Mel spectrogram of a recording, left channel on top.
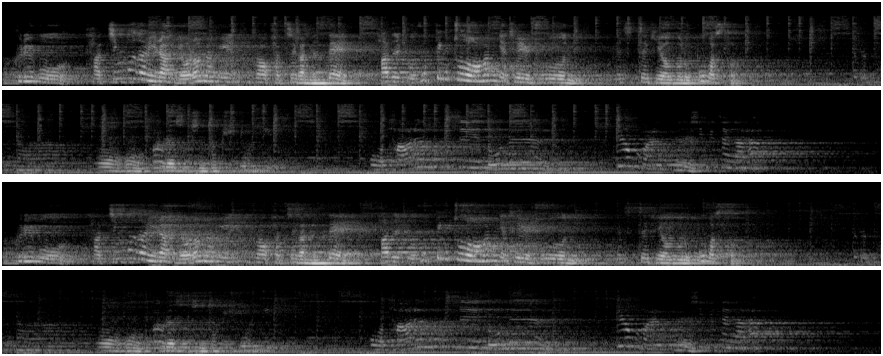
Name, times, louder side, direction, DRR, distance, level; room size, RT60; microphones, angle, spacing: voice 1, 0.0-5.8 6.1-7.5 9.7-11.3 15.5-15.7, left 1 dB, 25° left, 3 dB, 0.8 m, -25 dB
voice 2, 0.9-1.2 8.5-9.5 10.3-10.6 11.1-11.6 12.5-14.4 14.9-16.4, left 1 dB, 10° left, 0 dB, 2.2 m, -38 dB
sound 1, 1.5-15.1, left 2 dB, 85° left, 1.6 m, -45 dB
28.5 x 12.0 x 8.2 m, 2.7 s
head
